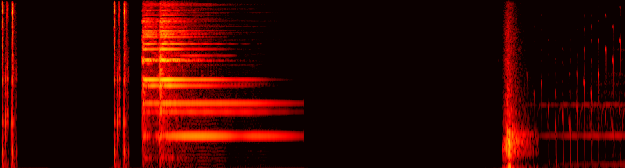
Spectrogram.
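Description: Mouse-click sound effects, a pair of sharp clicks just after a second in, then a bright bell ding that rings for about a second and a half before fading: the usual subscribe-and-notification-bell effect. Near the end comes a short thump, followed by soft pinging tones.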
